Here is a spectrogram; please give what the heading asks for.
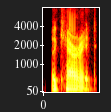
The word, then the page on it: acarid: American English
